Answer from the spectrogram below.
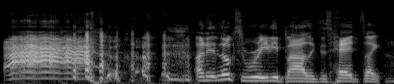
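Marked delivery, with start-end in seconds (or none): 0.0-1.1 short high yelp; mock scream. Describing the show, a hammed-up frozen man's scream. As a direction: yell it like a man whose arm just came off.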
